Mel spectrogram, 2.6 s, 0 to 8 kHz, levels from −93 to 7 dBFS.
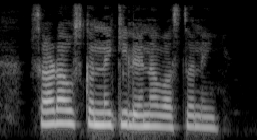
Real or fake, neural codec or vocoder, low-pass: real; none; 7.2 kHz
